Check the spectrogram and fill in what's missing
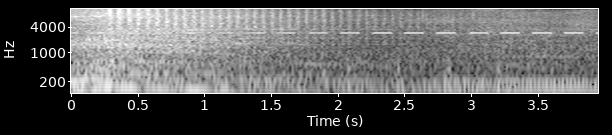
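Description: A turbocharged Mitsubishi Lancer Evolution, built near stock apart from its wheels, runs with a steady low engine rumble and a buzzy harmonic drone, close and moderately loud, with no talking.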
